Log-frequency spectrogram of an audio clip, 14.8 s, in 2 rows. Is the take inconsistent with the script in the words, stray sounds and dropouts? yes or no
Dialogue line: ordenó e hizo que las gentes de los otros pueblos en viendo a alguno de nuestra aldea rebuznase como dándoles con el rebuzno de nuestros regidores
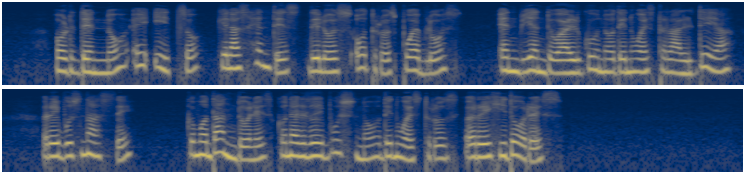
no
